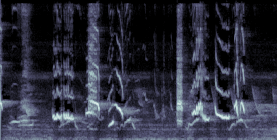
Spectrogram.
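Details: White-rumped shama singing at a rival in two short bursts of loud swooping whistles and harsh chips, separated by a quiet pause with faint background hum.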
